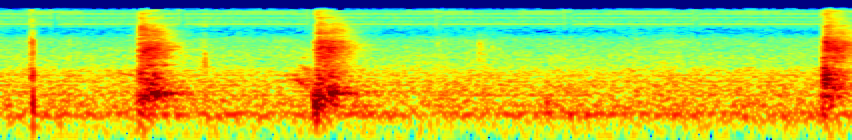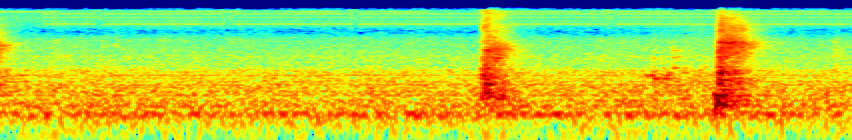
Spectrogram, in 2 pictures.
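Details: An asthmatic cat in its first episodes, treated with prednisolone, with the cough returning later: five short, sharp, dry expulsive bursts spread over several seconds in a quiet room.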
